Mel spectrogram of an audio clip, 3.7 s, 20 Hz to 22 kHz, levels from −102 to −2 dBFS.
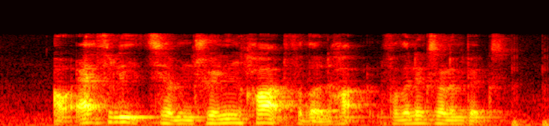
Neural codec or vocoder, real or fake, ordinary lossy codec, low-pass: none; real; none; 7.2 kHz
